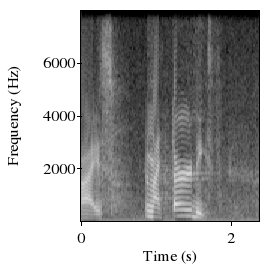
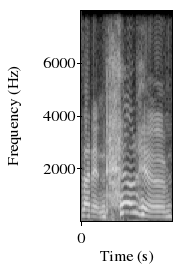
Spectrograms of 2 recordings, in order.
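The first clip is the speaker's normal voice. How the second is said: ordinary talk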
